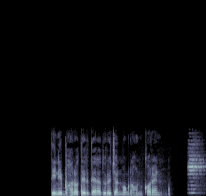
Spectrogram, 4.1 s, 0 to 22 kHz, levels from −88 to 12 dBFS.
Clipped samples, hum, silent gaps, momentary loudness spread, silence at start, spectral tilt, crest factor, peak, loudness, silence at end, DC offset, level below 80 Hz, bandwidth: under 0.1%; none; 3.50-3.73 s; 11 LU; 1 s; -5 dB/octave; 20 dB; -2 dBFS; -20 LUFS; 0 s; under 0.1%; -66 dBFS; 7.6 kHz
